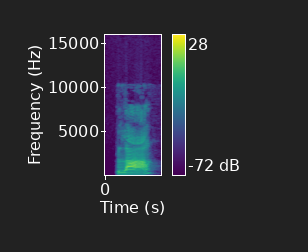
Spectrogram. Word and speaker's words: plat: cab it's all connected blah means dish open your mouth and pay attention to the sounds blah notice how the final T is not pronounced that's because in French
